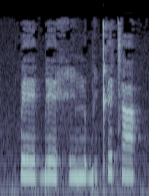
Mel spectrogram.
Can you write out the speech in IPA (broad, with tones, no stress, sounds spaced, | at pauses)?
k͡p eː˨ ɡ͡b eː˨ h i˨ m ɪ˨ b i˨ kʼ ɪ˦ t͡s ã˦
